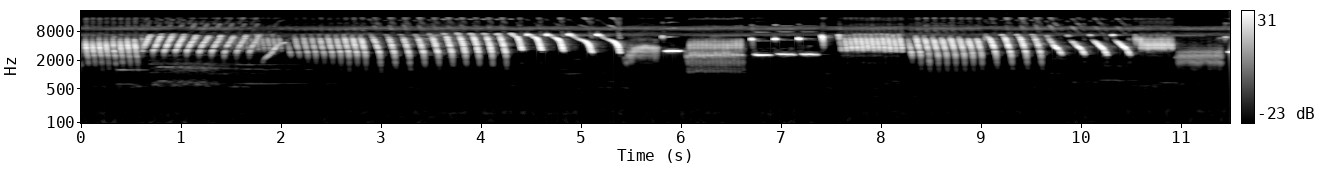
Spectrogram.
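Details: Female canary calling to provoke rival males into singing; rapid trills of steep descending notes repeated in fast runs, interspersed with buzzy rolls and short whistled notes, loud and continuous, with a faint low hum beneath.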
